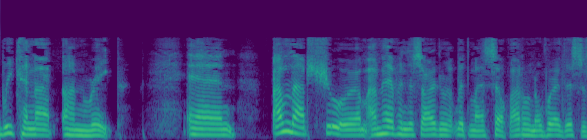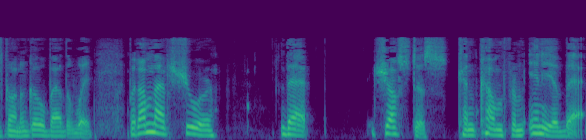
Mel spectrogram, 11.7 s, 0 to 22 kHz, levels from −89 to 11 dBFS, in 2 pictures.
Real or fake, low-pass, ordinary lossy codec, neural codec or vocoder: fake; 7.2 kHz; MP3, 32 kbps; codec, 16 kHz in and 24 kHz out, 2.2 kbps, FireRedTTS-2 codec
